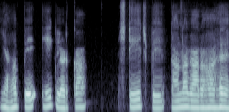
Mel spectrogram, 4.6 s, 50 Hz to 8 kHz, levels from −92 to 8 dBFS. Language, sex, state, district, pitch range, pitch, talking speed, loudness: Hindi, male, Chhattisgarh, Jashpur, 135-150 Hz, 145 Hz, 130 wpm, -16 LUFS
